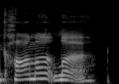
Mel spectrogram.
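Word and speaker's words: Kamala: No, it's comma. That's why I corrected you. It's comma. It's literally comma la. So comma la.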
